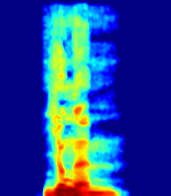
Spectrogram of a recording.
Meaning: strong dative singular of Junges
- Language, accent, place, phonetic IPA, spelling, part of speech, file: German, Germany, Berlin, [ˈjʊŋəm], Jungem, noun, De-Jungem.ogg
